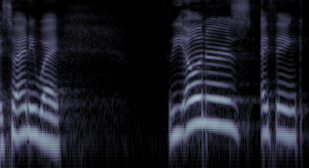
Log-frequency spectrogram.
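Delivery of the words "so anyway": ordinary talk, nothing marked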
